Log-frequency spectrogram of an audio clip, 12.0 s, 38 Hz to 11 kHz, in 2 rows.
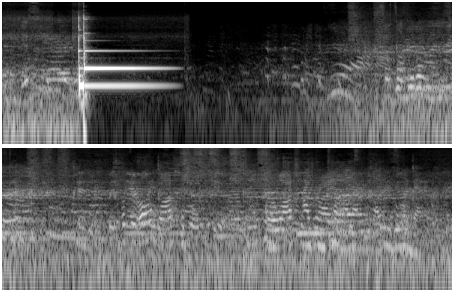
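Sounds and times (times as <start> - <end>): plucked string note: 1.0 - 2.3.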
